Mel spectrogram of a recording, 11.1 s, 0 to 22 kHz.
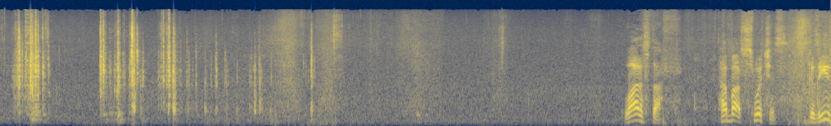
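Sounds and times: small hard parts clattering: 0.0s - 4.6s
soft rustle: 1.6s - 11.0s.

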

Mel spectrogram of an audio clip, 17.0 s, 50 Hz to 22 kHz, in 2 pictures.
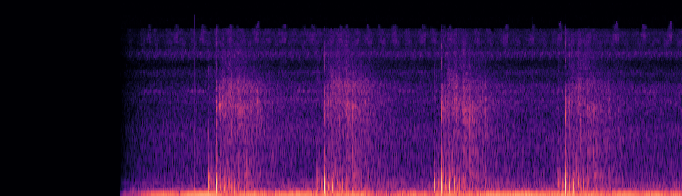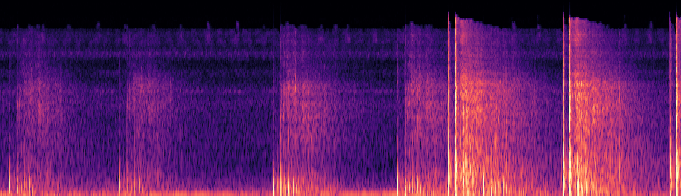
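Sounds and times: fireworks launch thumps: 2.4s - 4.8s, 5.4s - 6.3s, 6.9s - 7.7s, 8.6s - 10.8s, 11.9s - 17.0s.

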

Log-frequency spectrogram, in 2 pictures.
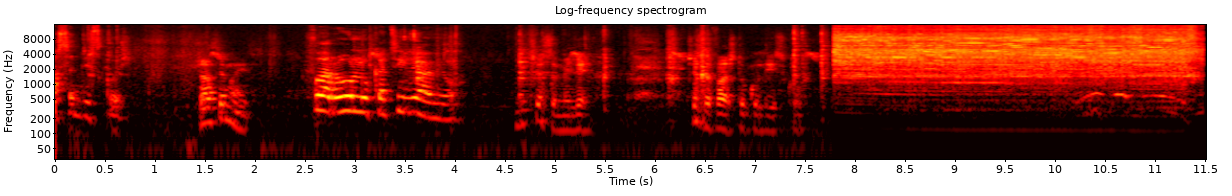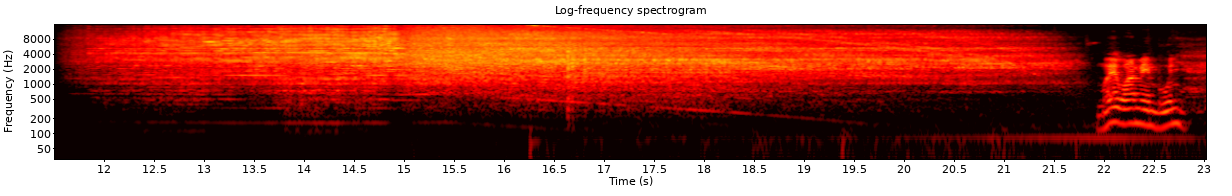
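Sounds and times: angle grinder cutting steel: 7.8s - 21.8s.

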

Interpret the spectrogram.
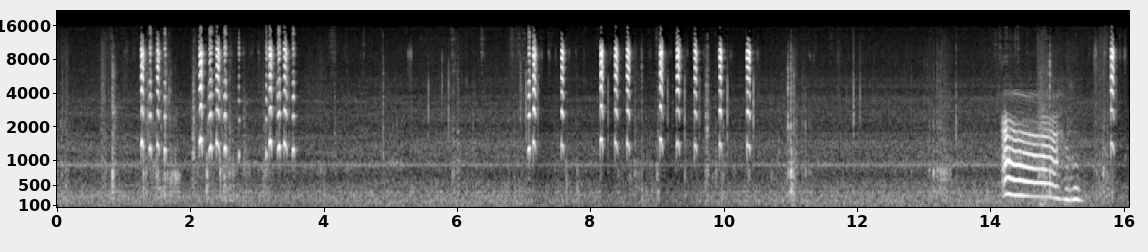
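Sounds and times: rat squeaking: 1.3s - 3.6s, 7.1s - 10.5s.

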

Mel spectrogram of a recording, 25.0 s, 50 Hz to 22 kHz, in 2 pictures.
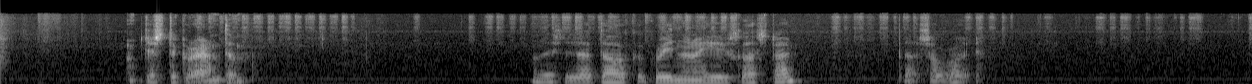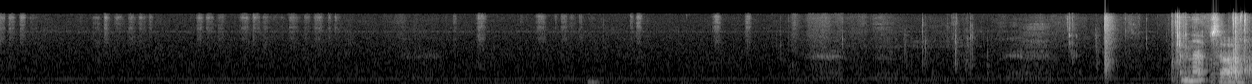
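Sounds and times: faint steady hum: 0.0s - 25.0s
marker strokes on card: 2.0s - 7.4s, 8.3s - 16.0s, 17.0s - 19.0s.

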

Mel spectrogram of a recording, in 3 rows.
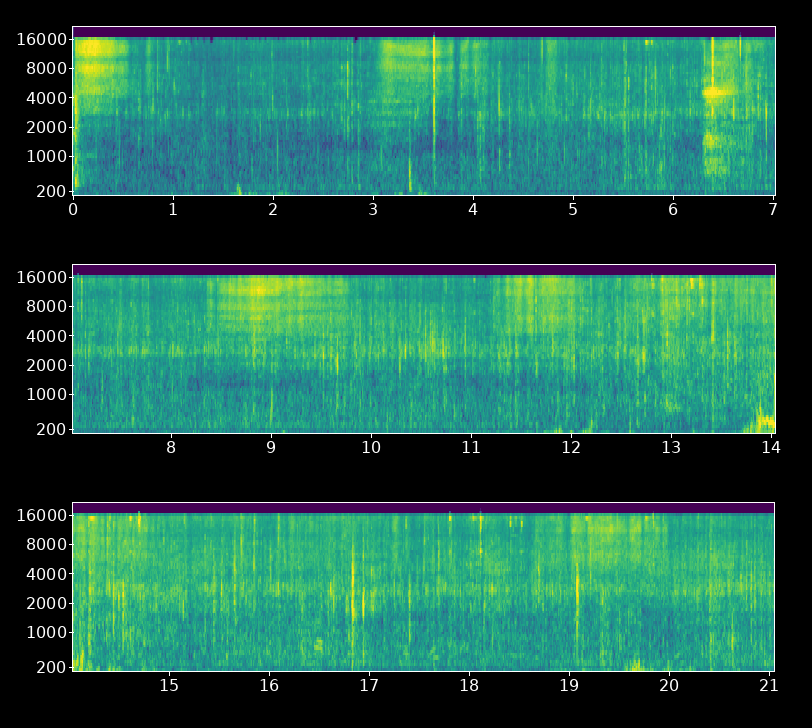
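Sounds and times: bicycle clicks and rattles: 0.0s - 21.0s
wind on microphone: 11.4s - 15.0s, 18.9s - 20.6s.

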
